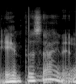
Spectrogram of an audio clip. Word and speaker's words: anthocyanin: Anthocyanin.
